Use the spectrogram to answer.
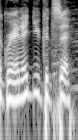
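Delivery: normal talking voice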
